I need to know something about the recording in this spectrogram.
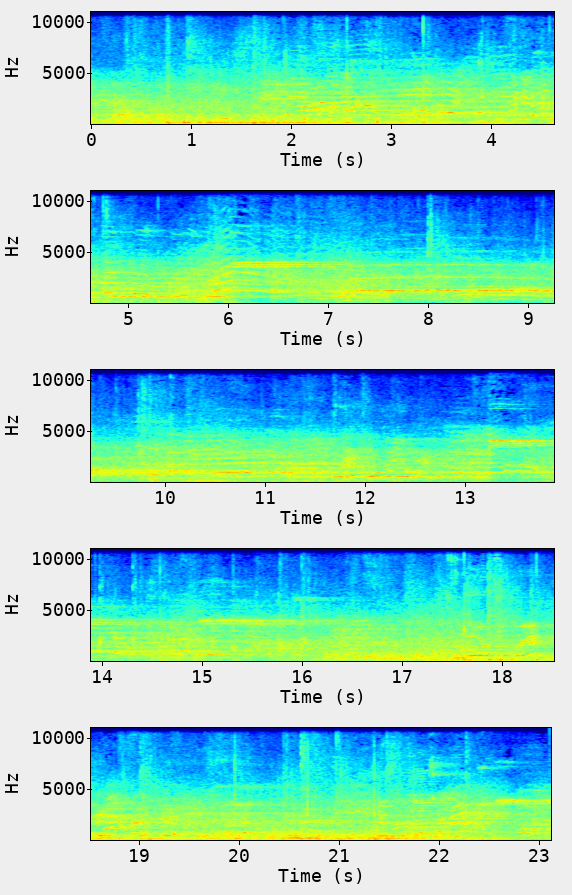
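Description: Young girls call out and chatter throughout a large echoing gym.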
